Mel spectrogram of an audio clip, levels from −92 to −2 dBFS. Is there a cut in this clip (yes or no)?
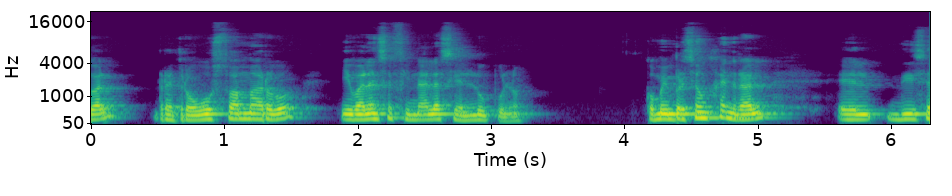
no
